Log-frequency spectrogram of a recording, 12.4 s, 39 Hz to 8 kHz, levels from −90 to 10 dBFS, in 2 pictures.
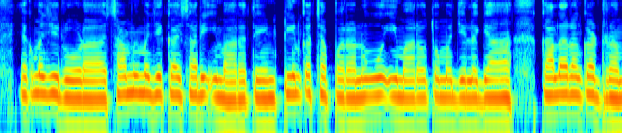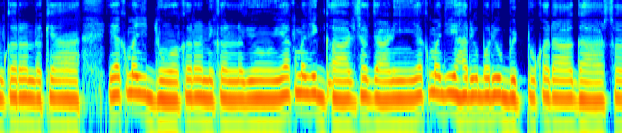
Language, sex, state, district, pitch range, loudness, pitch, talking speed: Hindi, male, Uttarakhand, Uttarkashi, 160-180 Hz, -19 LUFS, 165 Hz, 210 wpm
